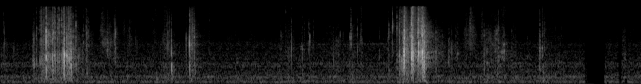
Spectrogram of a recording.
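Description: Oracle cards being handled and drawn from the deck by hand: two short bursts of card rustling, one about half a second in and a louder one about four seconds in, with a few light clicks between.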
